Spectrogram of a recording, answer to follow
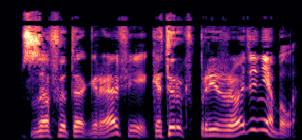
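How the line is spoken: Indignant, admiring exclamation. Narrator (Russian): воскликнул Клайн со смесью возмущения и восхищения находчивостью обманщика

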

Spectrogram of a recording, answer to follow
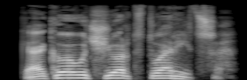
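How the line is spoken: Growl. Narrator (Russian): прорычал бульдог

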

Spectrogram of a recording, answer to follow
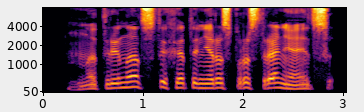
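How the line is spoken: Gloomy. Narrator (Russian): мрачно сказал ему Карл

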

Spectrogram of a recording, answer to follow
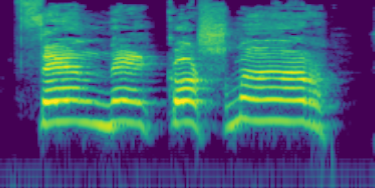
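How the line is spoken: Shrieking. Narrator (Ukrainian): заверещав Рон

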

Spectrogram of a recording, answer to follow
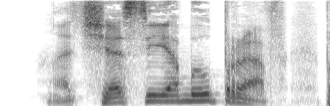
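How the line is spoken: Growled. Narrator (Russian): прорычал Каз

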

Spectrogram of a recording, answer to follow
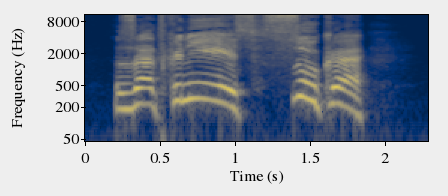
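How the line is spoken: Furious shouting. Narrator (Russian): в бешенстве закричал Айзек

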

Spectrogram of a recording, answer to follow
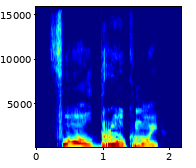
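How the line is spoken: Exclaimed. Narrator (Russian): воскликнул Дедал

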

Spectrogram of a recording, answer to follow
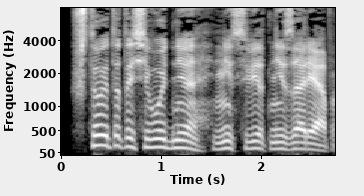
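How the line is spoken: Grumbled. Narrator (Russian): проворчал Варга

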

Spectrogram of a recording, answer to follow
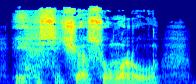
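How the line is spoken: Weak wheeze. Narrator (Russian): просипел Флойд

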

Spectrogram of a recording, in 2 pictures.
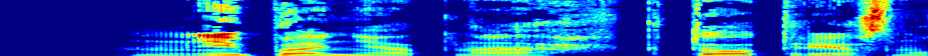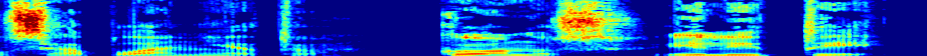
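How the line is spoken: Glum reply. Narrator (Russian): уныло отозвался я

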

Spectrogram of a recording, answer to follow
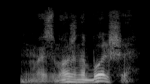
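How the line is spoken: Sighing. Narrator (Russian): вздохнул Макс

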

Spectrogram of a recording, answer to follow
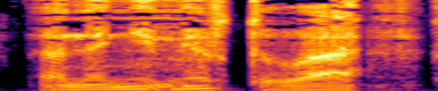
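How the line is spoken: Hoarse strained words. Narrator (Russian): хрипло выдавил он

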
